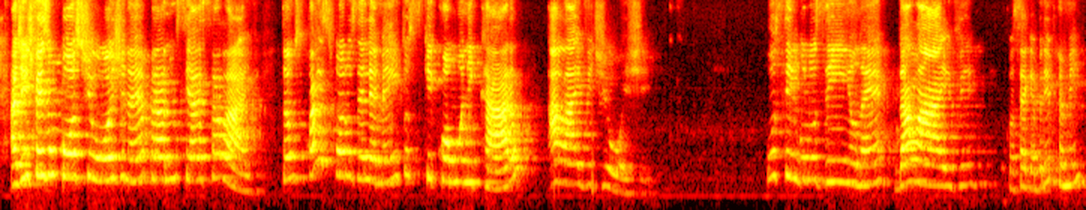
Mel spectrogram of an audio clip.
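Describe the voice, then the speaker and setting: Speaking at a very slow pace, a woman with a high pitch and ordinary pitch variation shows big swings in loudness. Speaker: leadership mentor. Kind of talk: live stream talk.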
